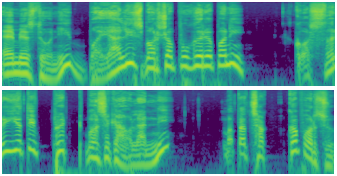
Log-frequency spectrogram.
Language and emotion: Nepali, surprised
